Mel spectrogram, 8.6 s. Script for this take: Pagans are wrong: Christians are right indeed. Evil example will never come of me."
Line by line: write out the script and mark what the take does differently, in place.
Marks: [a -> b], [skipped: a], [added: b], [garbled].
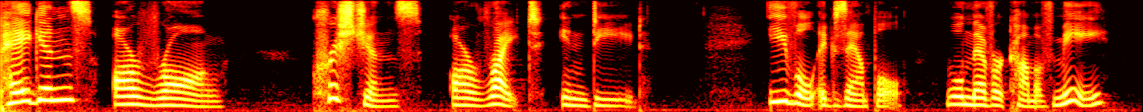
Pagans are wrong: Christians are right indeed. Evil example will never come of me."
